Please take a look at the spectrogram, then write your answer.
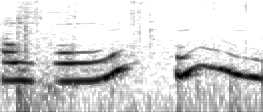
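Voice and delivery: high voice. Pretend. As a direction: squeak it up playfully. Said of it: "I don't know why you're speaking like that".

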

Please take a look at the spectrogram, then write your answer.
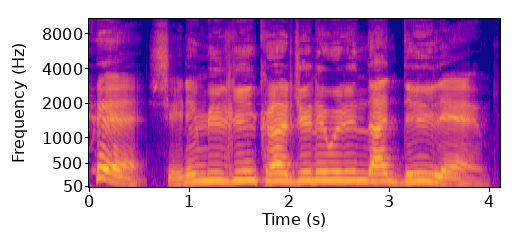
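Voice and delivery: loom over him; menacing snow monster. Acted. The snow monster taunts Fakir in a low menacing voice.

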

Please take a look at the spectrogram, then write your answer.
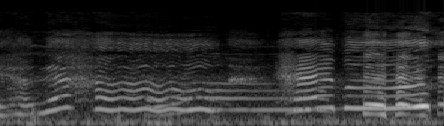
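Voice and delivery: high, loud squealed greeting; excited. Real, not acted. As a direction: squeal a happy hello. Both greeting camera excitedly.

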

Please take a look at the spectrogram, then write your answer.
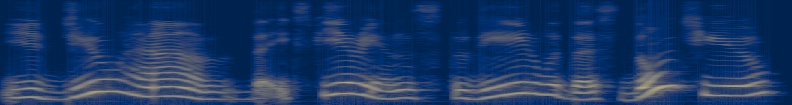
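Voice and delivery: slow reading with "do" stressed and drawn out; emphatic do. Shown as a demonstration. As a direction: stretch and stress "do" before "have", slowly. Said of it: "So I have it emphatic".

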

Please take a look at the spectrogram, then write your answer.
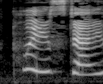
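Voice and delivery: put-on high pleading little girl; begging. A narrator's reading. Susie clutching his sleeve, begging in a high voice. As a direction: beg him to stay, voice lifted high. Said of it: "she begged".

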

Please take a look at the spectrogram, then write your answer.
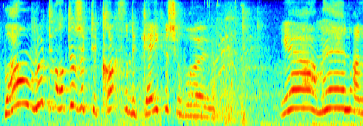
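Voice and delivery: high, loud triumphant boast; thrilled gamer hype; excited cheer. Real, not acted. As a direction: crow over the win. Celebrating success in game.

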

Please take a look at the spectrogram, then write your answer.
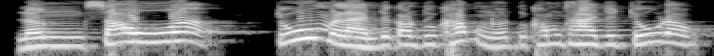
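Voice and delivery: loud, high threat; threatening father. Acted.

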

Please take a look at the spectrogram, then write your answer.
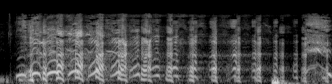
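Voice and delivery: real long high-pitched laugh. Real, not acted. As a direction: laugh high and let it run on. Long laugh after the punchline.

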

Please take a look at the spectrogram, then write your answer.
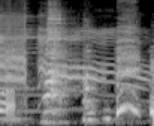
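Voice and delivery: a tearful sob burst; retold sob. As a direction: break into a sob. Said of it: "我真的大哭哎". (抽泣声)

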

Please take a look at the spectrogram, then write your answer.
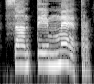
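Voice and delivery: Сантиметр drawn out slowly, every sound clear; slow dictation. Shown as a demonstration. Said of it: "чітко промовили це слово". (повільне чітке промовляння)

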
